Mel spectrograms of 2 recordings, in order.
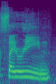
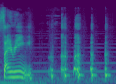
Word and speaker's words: Cyrene: I remember, like, way back, I was just like, Cyrene. And people are like, no, Ari, it's Cyrene. It's Cyrene. No, you're stressing the knee syllable a bit too strongly. It's Cyrene.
